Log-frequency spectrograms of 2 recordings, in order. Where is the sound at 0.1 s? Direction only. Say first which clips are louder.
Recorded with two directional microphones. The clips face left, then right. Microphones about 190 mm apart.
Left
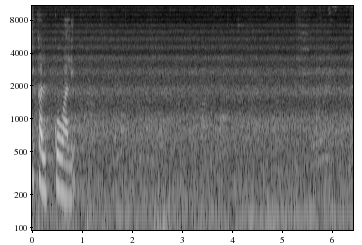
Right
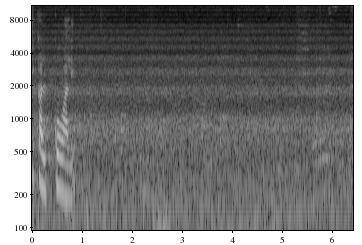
Left 3 dB; 45° left (ahead or behind).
